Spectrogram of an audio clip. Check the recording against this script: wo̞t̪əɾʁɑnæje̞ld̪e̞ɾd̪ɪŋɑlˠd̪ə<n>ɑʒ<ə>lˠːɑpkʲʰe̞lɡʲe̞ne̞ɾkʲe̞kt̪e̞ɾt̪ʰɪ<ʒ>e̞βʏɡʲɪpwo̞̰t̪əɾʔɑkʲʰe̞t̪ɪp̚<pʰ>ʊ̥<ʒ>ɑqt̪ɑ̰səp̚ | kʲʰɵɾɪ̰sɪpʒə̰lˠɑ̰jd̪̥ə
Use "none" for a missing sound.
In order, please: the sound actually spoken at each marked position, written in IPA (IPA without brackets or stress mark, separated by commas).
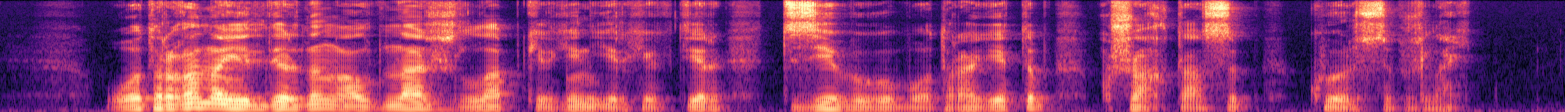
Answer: n, ə, z, qʰ, ʃ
